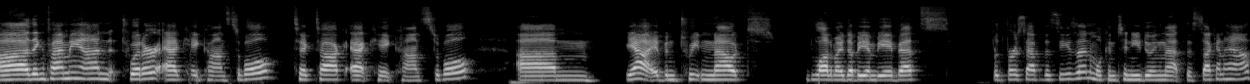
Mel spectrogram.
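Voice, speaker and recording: At a moderate pace and fairly high pitch, a woman with a slight Midwestern US accent speaks with fairly even intonation on a very clean recording with a silent background. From Minnesota, US Midwest. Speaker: sports bettor, guest analyst. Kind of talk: casual interview chat.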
